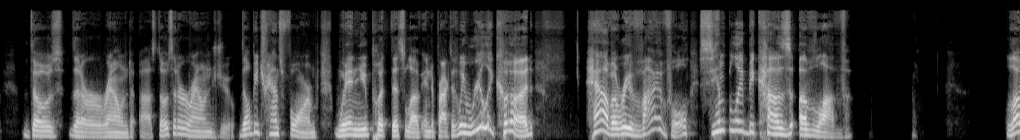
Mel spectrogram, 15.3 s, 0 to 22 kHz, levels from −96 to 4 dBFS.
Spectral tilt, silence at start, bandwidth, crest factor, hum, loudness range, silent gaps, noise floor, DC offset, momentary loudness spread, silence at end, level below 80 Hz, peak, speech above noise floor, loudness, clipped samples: -6 dB/octave; 0.35 s; 16.5 kHz; 18 dB; none; 5 LU; none; under -90 dBFS; under 0.1%; 12 LU; 0 s; -48 dBFS; 0 dBFS; over 73 dB; -17 LUFS; under 0.1%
